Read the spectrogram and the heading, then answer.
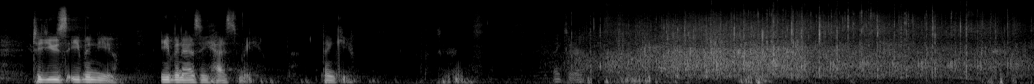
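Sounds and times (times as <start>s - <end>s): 
speech: 0.4s - 3.6s, 5.6s - 6.3s
crowd clapping: 5.4s - 10.3s.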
